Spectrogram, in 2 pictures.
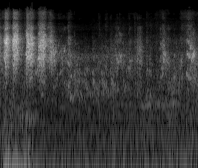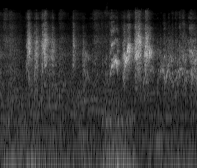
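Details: Raucous parakeet squawks open loudly, fade to softer chattering chirps, then return in a strong burst, recorded among aviary birds.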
